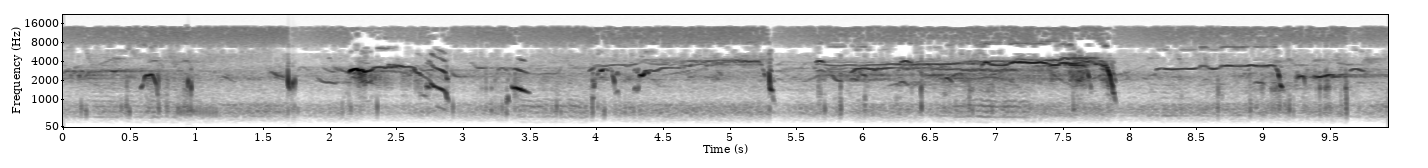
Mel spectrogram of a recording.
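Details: White-tailed eagles feeding young at a nest in Latvia, June 2019. Broken, squeaky whistles are followed by a long, high sustained note that ends in a sudden drop.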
